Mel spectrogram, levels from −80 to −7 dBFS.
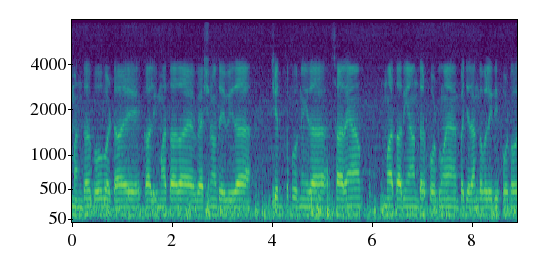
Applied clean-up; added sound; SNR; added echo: none; none; none; reverberation time 0.8 s.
